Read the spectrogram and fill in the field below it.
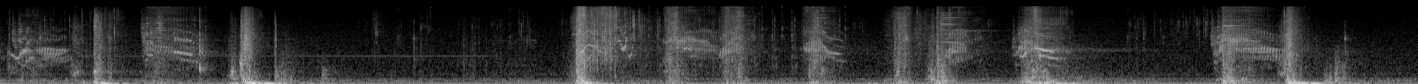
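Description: Blows land with heavy thuds.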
